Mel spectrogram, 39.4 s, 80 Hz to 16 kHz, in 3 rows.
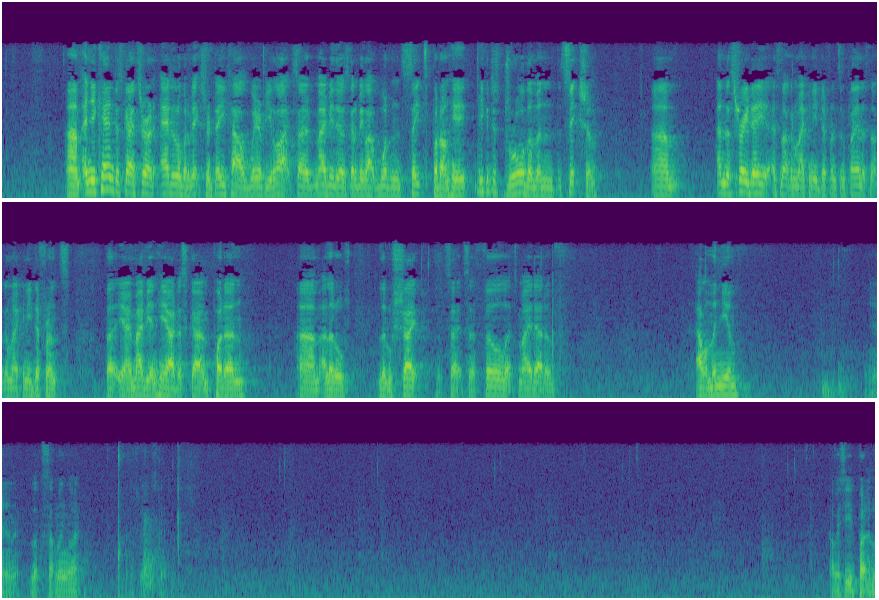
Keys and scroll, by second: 28.0 Escape.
